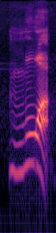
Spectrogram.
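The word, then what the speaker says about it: moi: है तो एम पतो ओ आई वा ओ आई की क्या साउंड होती है उआ उआ फॉर एग्जांपल मुआ मुआ मुआ का मतलब मे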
